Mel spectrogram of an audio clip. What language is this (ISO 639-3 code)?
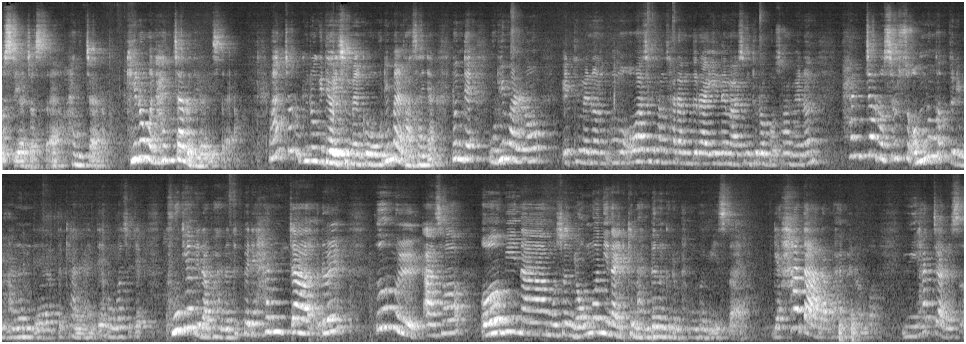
kor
